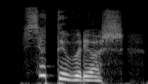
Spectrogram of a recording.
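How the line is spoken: Scoffing snort. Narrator (Russian): хмыкнула Прахова

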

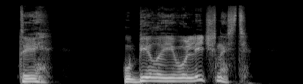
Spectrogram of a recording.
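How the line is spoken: Forced through clenched teeth. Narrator (Russian): Выдавил я сквозь сжатые зубы

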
